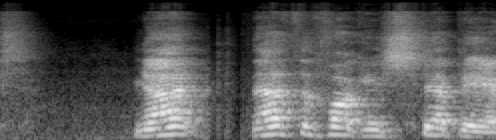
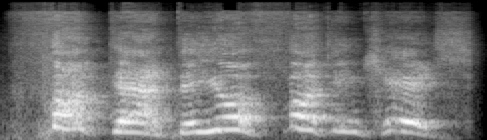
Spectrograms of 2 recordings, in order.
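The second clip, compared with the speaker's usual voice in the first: loud, higher, slow angry shout; real shout; 8 semitones higher, 4 dB louder, much slower than usual. Real, not acted. Friend shouting that the kids are his. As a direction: yell at him not to give up.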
